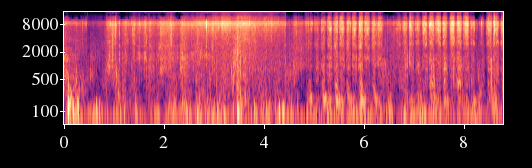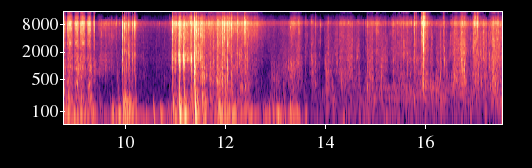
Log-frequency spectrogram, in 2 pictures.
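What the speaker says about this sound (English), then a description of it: "So I'm just separating out different sized branches, really dry wood, to get the fire going tonight." Dry branches of different sizes being sorted for a winter campfire outdoors, giving steady close rubbing, snapping and crinkling of wood with a few sharper cracks, no talking.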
